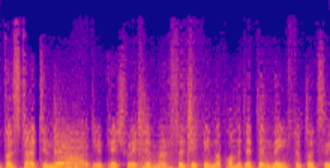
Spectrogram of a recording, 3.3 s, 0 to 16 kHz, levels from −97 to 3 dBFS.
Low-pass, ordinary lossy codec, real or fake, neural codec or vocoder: 14.4 kHz; MP3, 64 kbps; fake; codec, 44.1 kHz, 0.9 kbps, DAC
